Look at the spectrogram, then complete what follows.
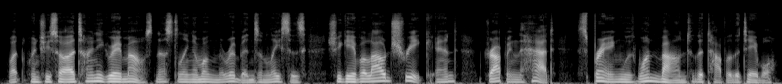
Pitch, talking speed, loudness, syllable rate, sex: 120 Hz, 255 wpm, -20 LUFS, 6.0 syllables/s, male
